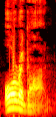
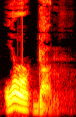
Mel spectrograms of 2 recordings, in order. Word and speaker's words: Oregon: He had a Western accent, but he mispronounced Oregon. He said Oregon, and Oregonians say Oregon.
